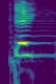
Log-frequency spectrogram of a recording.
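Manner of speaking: loud, drawn-out "ding"; mock fail bell. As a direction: sound a game-show wrong-answer bell. Acts out God's fail signal.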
